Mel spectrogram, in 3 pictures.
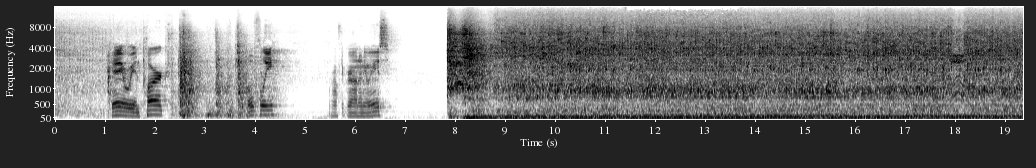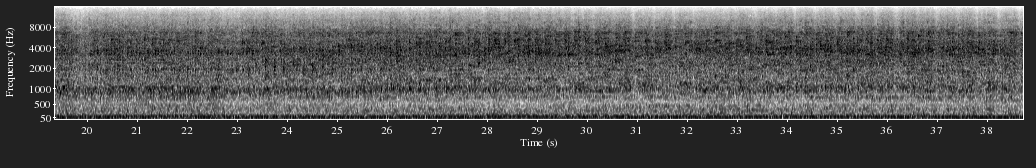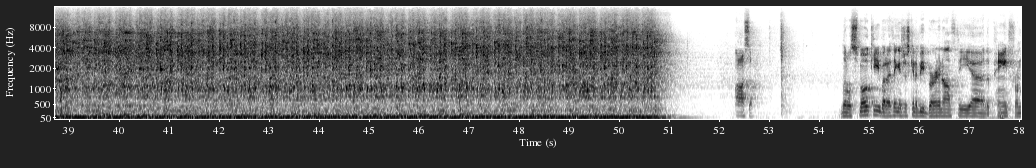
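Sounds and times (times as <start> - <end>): car engine idling: 0.0 - 1.4, 7.8 - 52.0.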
